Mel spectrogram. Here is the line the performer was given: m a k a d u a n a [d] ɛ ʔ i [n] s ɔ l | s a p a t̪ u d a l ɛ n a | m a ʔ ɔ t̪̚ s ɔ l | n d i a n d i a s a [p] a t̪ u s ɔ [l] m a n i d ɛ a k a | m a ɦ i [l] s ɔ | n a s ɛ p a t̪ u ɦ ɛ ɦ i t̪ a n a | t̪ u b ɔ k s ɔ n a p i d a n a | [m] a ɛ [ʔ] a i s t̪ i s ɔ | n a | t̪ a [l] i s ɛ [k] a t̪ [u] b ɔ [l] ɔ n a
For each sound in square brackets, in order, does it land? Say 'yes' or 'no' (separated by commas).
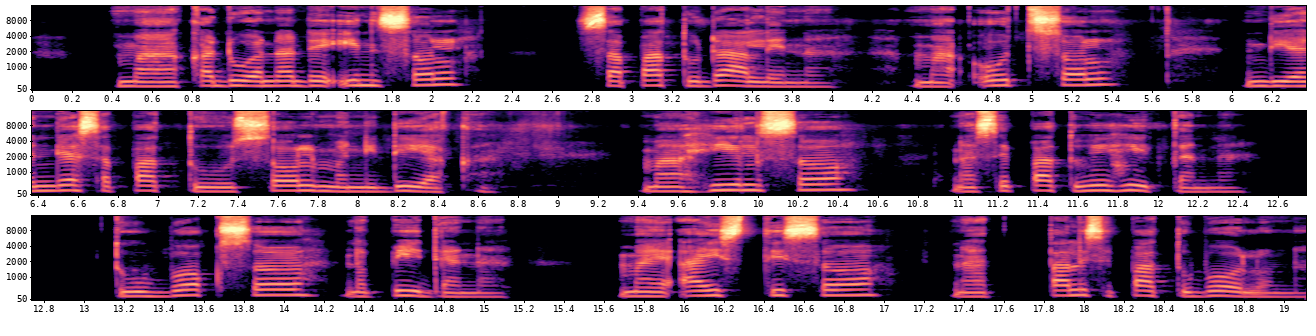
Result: yes, yes, yes, yes, yes, yes, yes, yes, no, yes, yes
